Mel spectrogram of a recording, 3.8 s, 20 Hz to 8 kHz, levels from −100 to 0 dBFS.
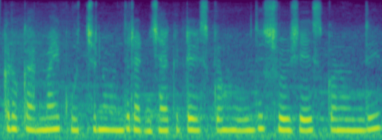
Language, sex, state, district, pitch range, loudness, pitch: Telugu, female, Andhra Pradesh, Visakhapatnam, 235-250 Hz, -14 LUFS, 245 Hz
